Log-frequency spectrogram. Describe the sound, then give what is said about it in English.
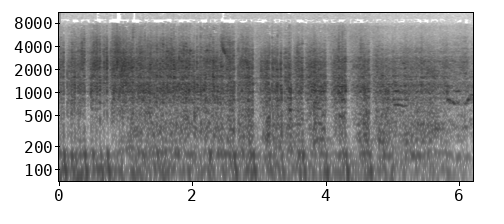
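The Oklahoma City bombing blast, captured on a tape recorder documenting a hearing, roars loudly and continuously, a dense wall of deep rumble and crackling bursts that fills the whole recording, with no voices. “It captures the first of many unforgettable sounds from the Oklahoma City bombing.”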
